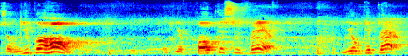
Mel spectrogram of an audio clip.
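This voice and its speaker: A man speaking at a moderate pace, with audible room echo and noticeable background noise. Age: 60s. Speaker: football coach. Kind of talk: motivational speech to players. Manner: animated.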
